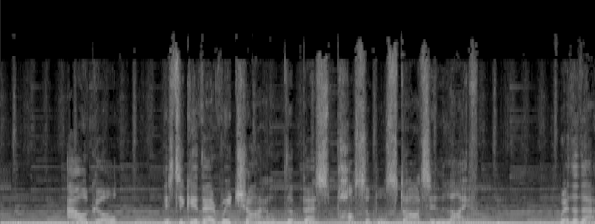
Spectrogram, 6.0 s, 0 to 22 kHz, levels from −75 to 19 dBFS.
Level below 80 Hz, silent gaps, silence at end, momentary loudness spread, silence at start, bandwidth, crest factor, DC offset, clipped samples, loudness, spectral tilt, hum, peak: -22 dBFS; none; 0 s; 3 LU; 0 s; 18.5 kHz; 12 dB; under 0.1%; under 0.1%; -14 LUFS; -5 dB/octave; none; 0 dBFS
